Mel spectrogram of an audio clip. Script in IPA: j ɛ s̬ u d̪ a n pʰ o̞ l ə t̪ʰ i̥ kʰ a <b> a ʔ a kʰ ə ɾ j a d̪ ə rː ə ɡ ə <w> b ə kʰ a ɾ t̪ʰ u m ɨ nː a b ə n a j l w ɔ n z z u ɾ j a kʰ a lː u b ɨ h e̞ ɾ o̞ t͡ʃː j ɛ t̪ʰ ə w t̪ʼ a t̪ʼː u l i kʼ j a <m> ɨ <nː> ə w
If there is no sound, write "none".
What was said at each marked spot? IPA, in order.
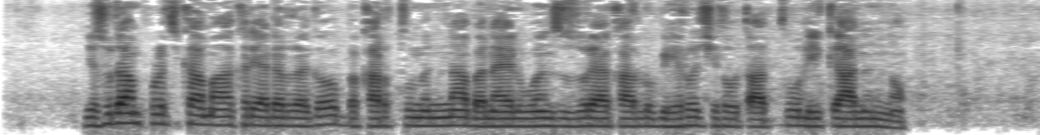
m, w, n, nː

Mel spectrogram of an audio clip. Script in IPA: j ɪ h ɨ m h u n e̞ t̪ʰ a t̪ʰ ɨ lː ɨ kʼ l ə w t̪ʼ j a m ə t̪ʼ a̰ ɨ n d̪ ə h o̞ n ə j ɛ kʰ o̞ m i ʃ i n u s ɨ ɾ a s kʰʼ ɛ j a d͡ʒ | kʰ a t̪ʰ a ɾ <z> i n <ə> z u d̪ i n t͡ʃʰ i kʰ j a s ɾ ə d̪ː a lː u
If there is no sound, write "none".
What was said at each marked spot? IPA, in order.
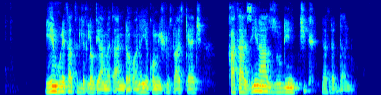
z, a

